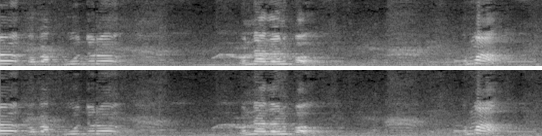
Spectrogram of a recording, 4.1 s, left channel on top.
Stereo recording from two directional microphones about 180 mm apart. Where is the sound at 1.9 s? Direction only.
5° right (ahead or behind).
